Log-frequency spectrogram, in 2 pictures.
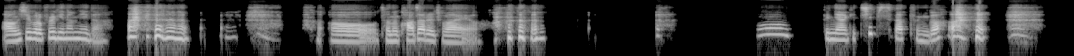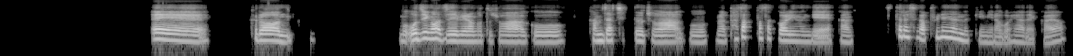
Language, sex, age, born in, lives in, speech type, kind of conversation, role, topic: Korean, male, 30-34, South Korea, France, conversation, unstructured, none, 힘들 때 스스로를 어떻게 다독이나요?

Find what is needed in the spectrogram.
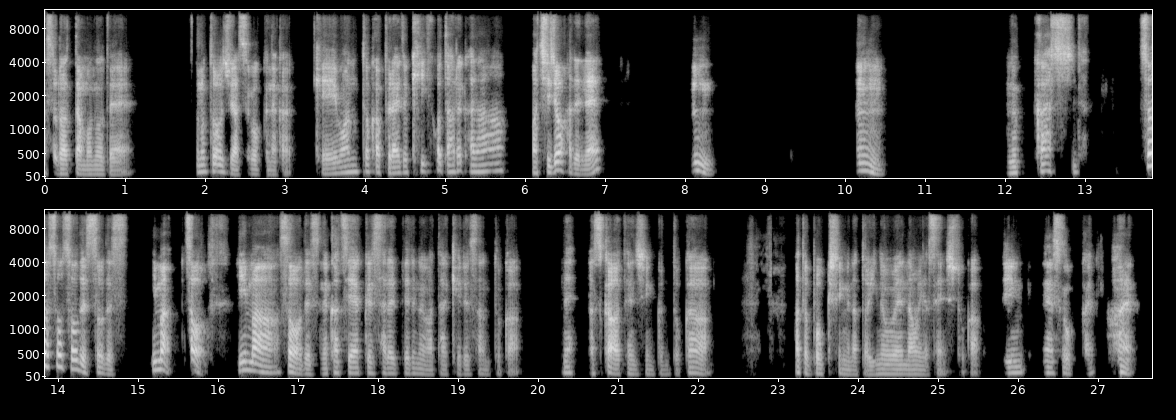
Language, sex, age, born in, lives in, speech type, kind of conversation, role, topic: Japanese, male, 40-44, Japan, United States, conversation, unstructured, none, 趣味は人生にどのような影響を与えますか？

